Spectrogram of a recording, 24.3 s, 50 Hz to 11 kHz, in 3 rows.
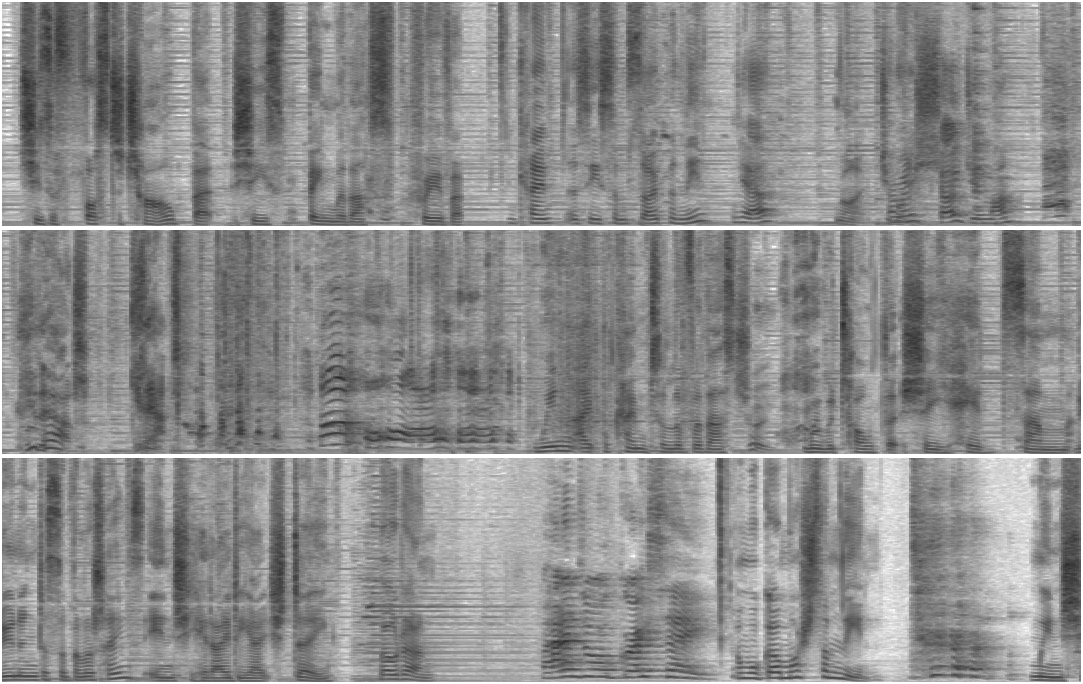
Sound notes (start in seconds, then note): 7.8 chicken clucks; 9.2 laughs; 9.5 chicken gobbles; 23.6 laughs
